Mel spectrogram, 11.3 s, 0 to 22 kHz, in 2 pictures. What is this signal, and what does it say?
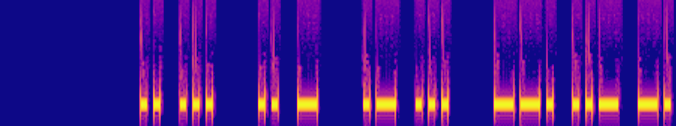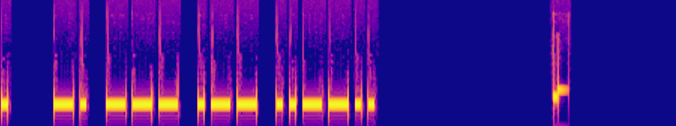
Morse code, heard as a keyed tone, about 22 wpm, 700 Hz. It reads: IS IT AS GUD NOW?
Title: Sentences from Top 200 Words and Abbreviations 22wpm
